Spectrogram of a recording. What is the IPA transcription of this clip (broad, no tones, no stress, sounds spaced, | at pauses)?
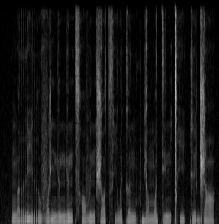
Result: ŋ ʌ r i r u v ɔ ʒ nʲ ʌ ʊ̯ nʲ ʌ nʲ t͡sʰ ɔ β ɪ nʲ ʃ ɔ t͡sʰ i w ɛ k ə n u k b j ʌ m ʌ tʲ ɛ nʲ ǀʰ i k ɪ d͡ʒ ɑ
